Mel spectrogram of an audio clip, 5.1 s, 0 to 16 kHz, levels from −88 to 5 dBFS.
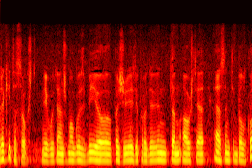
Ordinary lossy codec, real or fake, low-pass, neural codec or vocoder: AAC, 48 kbps; real; 9.9 kHz; none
